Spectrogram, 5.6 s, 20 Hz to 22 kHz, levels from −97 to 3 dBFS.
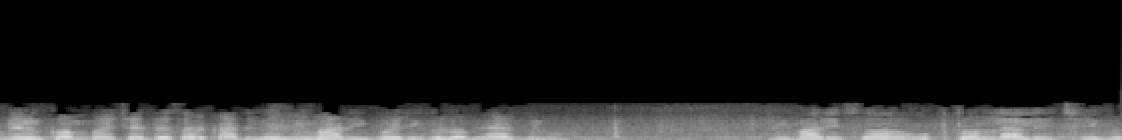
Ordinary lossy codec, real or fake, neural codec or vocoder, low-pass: MP3, 24 kbps; fake; vocoder, 24 kHz, 100 mel bands, Vocos; 7.2 kHz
